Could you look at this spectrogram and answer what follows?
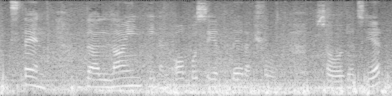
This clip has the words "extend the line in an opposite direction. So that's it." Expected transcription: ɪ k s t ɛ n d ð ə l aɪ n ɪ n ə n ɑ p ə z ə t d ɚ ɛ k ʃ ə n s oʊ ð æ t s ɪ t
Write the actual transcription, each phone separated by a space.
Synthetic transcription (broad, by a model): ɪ k s t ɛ n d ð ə l aɪ n ɪ n ə n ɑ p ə s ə t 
